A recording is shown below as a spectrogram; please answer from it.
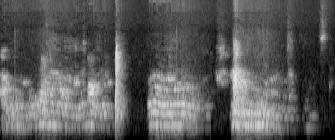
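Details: Eight Cavalier King Charles Spaniel puppies, two litters newly put together, let out long, wavering howl-like whines. A sharp click breaks the first cry, followed by two more sustained harmonic cries, with a few faint squeaks at the end.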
